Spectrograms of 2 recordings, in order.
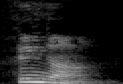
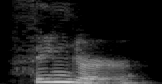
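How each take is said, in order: First: Finger said the German way, no g and an open ending. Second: Finger said the English way with a hard g and r ending. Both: Shown as a demonstration. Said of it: "For instance".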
